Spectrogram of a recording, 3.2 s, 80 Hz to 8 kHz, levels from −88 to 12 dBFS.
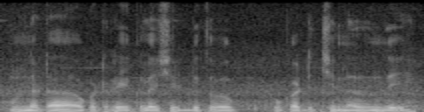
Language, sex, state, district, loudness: Telugu, male, Telangana, Mahabubabad, -18 LUFS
